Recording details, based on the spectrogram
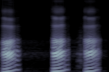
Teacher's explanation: ieu keluarna tina pangkal tenggorokan, titik koro nu beh handap a atanapi alif gitu.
